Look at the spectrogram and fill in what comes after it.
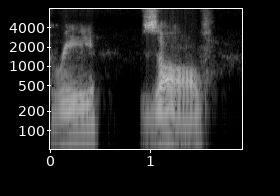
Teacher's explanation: there's that Z sounding s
